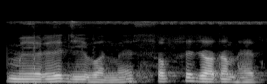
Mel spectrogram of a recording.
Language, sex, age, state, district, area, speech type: Hindi, male, 30-45, Rajasthan, Karauli, rural, spontaneous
